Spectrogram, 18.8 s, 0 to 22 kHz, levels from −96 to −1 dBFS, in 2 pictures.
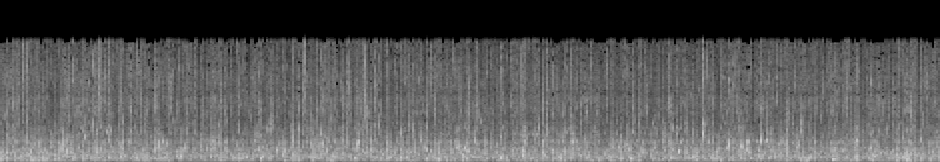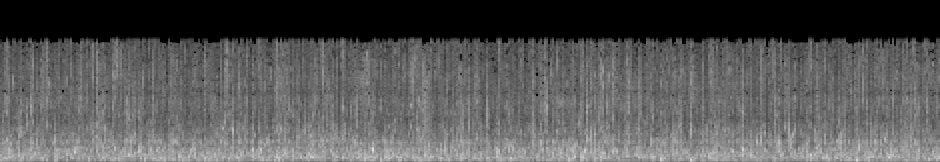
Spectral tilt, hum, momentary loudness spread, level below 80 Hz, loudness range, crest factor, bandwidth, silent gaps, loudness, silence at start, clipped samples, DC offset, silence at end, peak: -1 dB/octave; none; 3 LU; -62 dBFS; 1 LU; 24 dB; 17 kHz; none; -25 LUFS; 0 s; under 0.1%; under 0.1%; 0 s; -2 dBFS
